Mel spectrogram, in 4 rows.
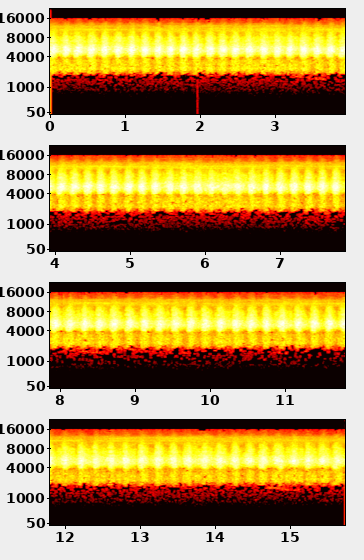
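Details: Cicada chorus from pine trees over Pefkos Bay on Skiros Island, Greece, July 2018: a sustained sizzling high buzz throbbing in quick, even pulses, nearly three per second, with wind removed by filtering.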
